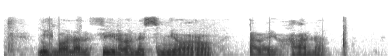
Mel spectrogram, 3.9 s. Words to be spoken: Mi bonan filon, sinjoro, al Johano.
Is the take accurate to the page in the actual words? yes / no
yes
